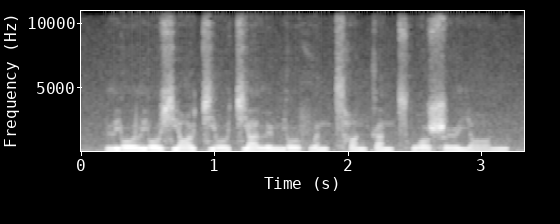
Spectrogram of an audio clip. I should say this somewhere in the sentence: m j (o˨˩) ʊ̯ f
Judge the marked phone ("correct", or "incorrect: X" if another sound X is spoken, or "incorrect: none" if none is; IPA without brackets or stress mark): incorrect: o˥˩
